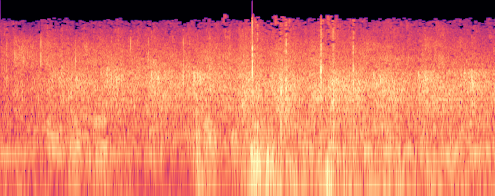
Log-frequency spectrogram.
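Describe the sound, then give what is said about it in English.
An audience at a panel event claps steadily to welcome the panel chair, a dense, even patter of applause with a few sharper individual claps standing out, moderately loud and sustained throughout. “So a round of applause for Dr. Ron Baldessari.”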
